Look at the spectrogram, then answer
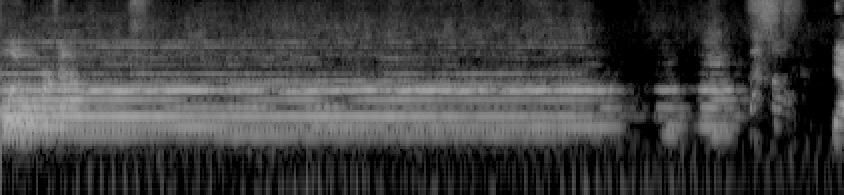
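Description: A train horn blasting near a construction area, one long sustained loud blow of several seconds, then fading into quieter background with faint talk.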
